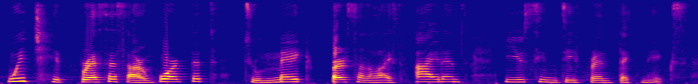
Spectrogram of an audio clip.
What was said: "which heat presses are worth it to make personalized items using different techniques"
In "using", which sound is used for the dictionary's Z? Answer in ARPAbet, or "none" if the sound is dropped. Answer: S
